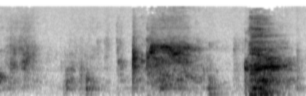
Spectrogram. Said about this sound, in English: Taking another cold water swig.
